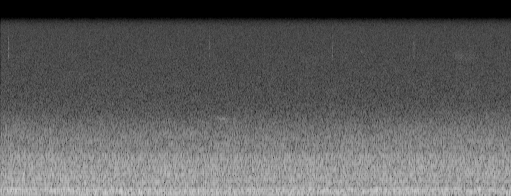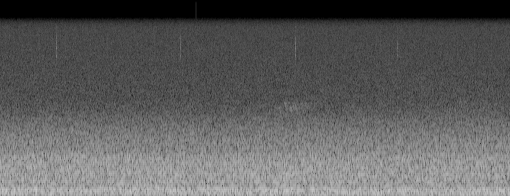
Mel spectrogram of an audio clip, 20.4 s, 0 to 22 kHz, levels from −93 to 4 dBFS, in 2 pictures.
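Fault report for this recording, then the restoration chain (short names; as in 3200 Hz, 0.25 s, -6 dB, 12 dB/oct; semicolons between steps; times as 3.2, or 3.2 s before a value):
14.14 pop -11 dBFS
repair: de-click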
